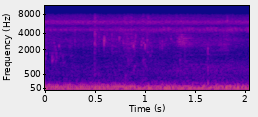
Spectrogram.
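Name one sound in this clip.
Water splashes as a hand slaps into a shallow stream.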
